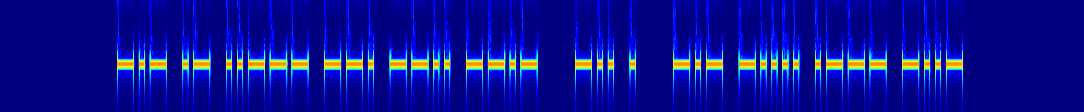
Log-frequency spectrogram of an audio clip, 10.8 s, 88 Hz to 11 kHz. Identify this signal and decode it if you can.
Morse code, heard as a keyed tone, about 22 wpm, 700 Hz. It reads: KA2GZQ DE K6JX
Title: USA Callsign DE Callsign 22wpm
